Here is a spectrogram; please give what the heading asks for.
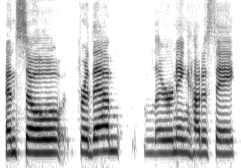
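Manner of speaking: ordinary delivery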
